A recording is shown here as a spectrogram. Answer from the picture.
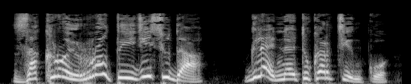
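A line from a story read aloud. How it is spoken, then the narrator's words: Shouted back, mildly annoyed woman. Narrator (Russian): прокричала в ответ женщина, не слишком разозлившись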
